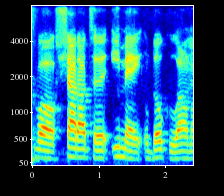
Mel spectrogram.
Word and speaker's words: Ime Udoka: First of all, shout out to Ime Udoka. I don't know how to pronounce his name.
